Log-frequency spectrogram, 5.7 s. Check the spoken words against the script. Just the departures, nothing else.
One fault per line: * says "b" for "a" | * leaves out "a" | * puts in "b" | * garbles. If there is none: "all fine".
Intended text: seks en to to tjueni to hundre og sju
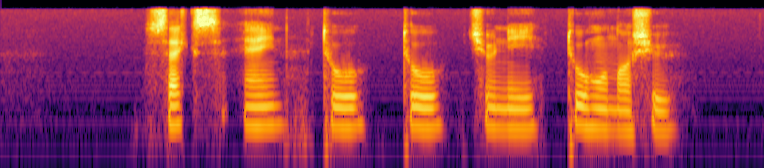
all fine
